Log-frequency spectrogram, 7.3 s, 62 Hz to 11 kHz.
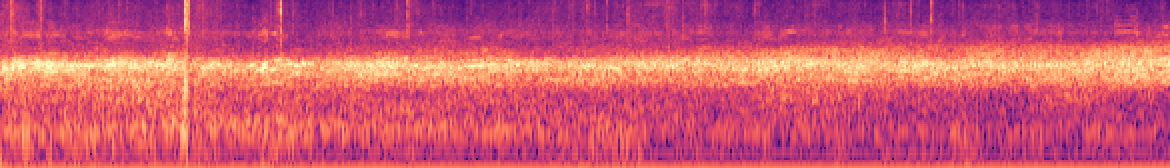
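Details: Bean Geese, with a few White-fronted Geese among them, passing in a huge spring migration flock over central Poland, 3–4 March 2018: steady wall of overlapping honking and yelping, with a few sharp clicks early on.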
